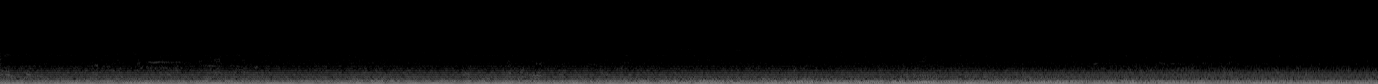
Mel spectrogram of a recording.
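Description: Steady, unchanging electrical hum and buzz, a low drone with a row of even overtones above it. It does not rise or fall.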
